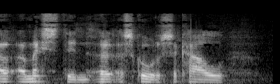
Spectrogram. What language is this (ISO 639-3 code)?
cym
